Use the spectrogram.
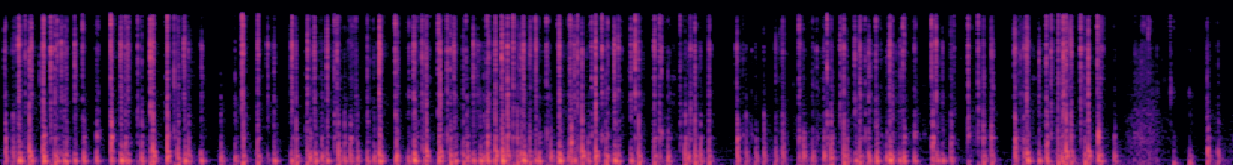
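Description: Fingertips of both hands type quickly on the backlit keyboard of a MacBook Pro, with plastic keys set in an aluminum body, and the keyboard feels solid. A rapid, steady stream of short, dull taps and clicks sits mostly in the low range, with brief pauses near the middle and a thinning at the end.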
